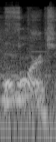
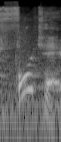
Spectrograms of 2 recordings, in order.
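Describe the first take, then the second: First: The word ends on a plain 't' sound. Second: The word ends with an 'ay' vowel sound. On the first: The speaker calls it right. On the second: The speaker calls it wrong.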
